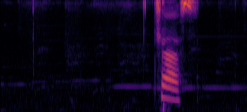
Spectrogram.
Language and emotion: Russian, neutral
